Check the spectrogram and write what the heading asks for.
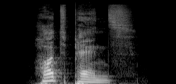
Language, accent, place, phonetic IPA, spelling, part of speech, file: German, Germany, Berlin, [ˈhɔtˌpɛnt͡s], Hot Pants, noun, De-Hot Pants.ogg
- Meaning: alternative spelling of Hotpants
